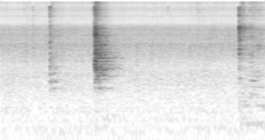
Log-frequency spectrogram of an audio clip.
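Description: Potatoes drop into sizzling rendered chicken fat in a pan with a sudden loud hiss that fades quickly, framed by a couple of fainter clicks before and after.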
